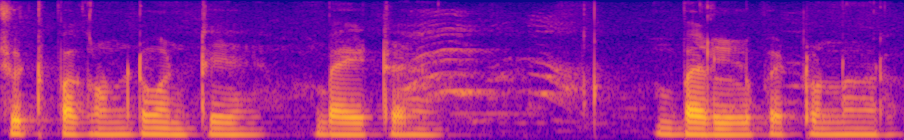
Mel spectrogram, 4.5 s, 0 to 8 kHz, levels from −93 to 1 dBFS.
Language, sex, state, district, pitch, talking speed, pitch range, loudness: Telugu, male, Andhra Pradesh, Manyam, 130 Hz, 80 wpm, 125-145 Hz, -21 LUFS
